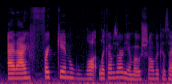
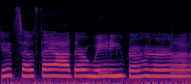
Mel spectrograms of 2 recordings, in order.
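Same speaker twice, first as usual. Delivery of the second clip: slow, higher, weepy lament; mock crying; 7 semitones higher, much slower than usual. Streamer quoting herself sobbing at the dogs, slow teary. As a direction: drag it out like you're about to cry. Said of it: "I'm losing it".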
